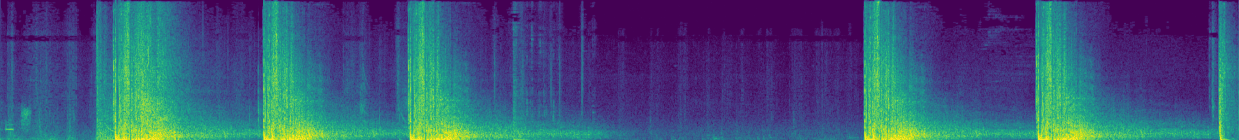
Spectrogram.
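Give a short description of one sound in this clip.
A shotgun fires loud single blasts that echo away.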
